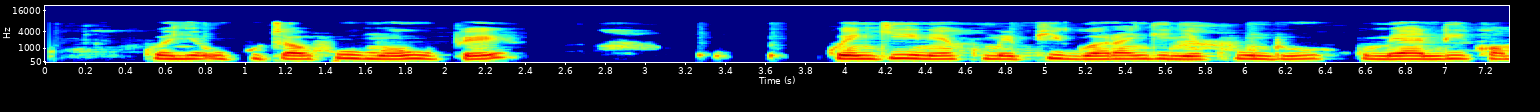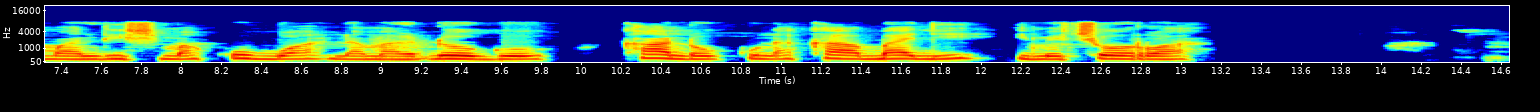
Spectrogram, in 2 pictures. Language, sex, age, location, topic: Swahili, female, 25-35, Mombasa, government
